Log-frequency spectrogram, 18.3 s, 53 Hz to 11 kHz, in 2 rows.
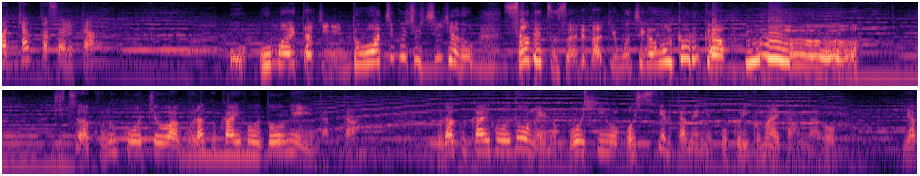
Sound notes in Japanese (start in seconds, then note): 7.4 嗚咽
